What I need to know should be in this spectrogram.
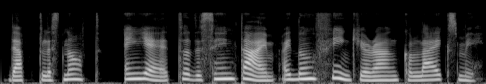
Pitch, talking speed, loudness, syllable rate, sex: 220 Hz, 185 wpm, -17 LUFS, 4.1 syllables/s, female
